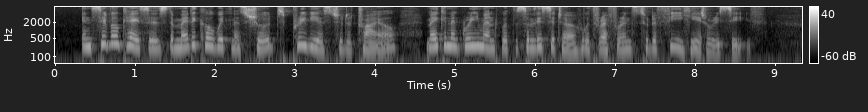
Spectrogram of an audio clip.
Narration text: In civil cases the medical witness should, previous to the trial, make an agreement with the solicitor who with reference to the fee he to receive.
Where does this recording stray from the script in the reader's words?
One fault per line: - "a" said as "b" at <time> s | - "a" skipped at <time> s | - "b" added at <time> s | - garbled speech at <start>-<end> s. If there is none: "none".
none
